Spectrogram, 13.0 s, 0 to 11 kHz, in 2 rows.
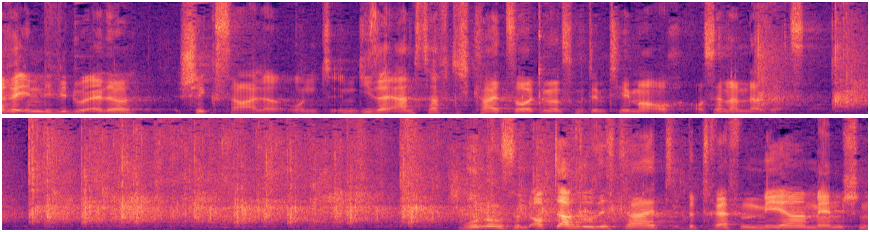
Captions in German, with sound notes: individuelle Schicksale, und in dieser Ernsthaftigkeit sollten wir uns mit dem Thema auch auseinandersetzen. [Beifall BÜNDNIS 90/DIE GRÜNEN und vereinzelt CDU] Wohnungs- und Obdachlosigkeit betreffen mehr Menschen,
